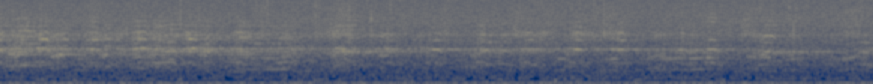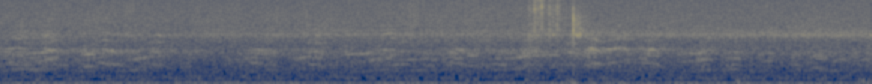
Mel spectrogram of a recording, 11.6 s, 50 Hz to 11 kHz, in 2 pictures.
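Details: A seemingly unending influx of Canada geese circling a pond before landing, Boxing Day 2015 under a gloomy sky; constant overlapping honking chorus with a sharp brief noise burst near the end over low rumbling.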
